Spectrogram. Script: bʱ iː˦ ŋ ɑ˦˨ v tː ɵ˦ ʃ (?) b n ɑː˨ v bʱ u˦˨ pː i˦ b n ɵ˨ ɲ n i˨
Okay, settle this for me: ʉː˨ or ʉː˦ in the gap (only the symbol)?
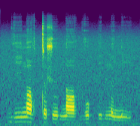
ʉː˨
